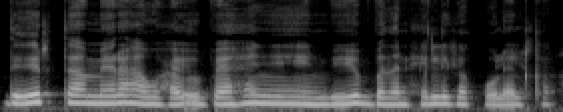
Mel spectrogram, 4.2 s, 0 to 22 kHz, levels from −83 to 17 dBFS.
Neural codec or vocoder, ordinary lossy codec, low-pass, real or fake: vocoder, 44.1 kHz, 128 mel bands every 512 samples, BigVGAN v2; none; none; fake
